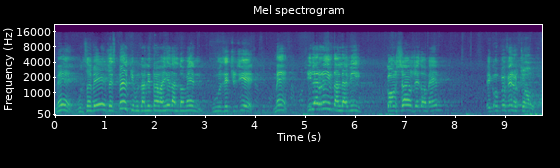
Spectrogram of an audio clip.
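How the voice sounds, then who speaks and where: The speech has long, frequent pauses and fairly even intonation over noticeable background noise. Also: man. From born outside Quebec. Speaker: politician. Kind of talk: protest speech. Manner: impassioned, rhetorical.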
